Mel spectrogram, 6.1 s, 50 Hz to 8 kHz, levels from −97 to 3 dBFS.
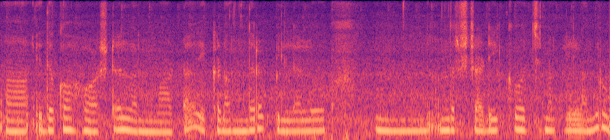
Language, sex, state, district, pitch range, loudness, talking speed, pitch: Telugu, female, Andhra Pradesh, Guntur, 180-205 Hz, -16 LUFS, 135 wpm, 190 Hz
